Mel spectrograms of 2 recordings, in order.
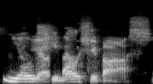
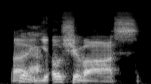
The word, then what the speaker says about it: Iosivas: Yoshibas. Okay. I always want to pronounce the EO, like as in like, because it's IO. Yoshivas, Cincy, wide receiver.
